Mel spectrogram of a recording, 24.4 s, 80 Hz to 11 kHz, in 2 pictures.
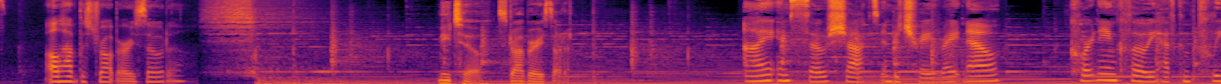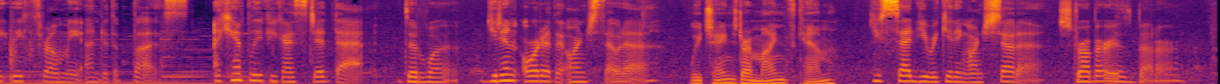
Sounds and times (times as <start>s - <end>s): Speech: 4.4s - 5.7s, 10.7s - 24.2s.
